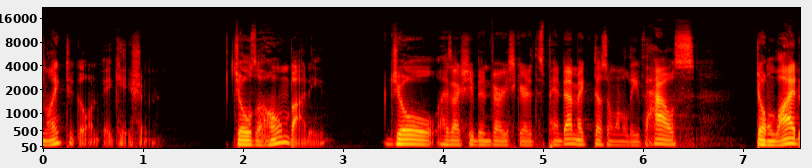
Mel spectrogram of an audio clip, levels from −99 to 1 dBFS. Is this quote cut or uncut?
uncut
